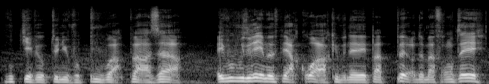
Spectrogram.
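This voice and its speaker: A man voicing a ravenous demon from a video game, a haughty dark lord who taunts with drawn-out, mocking menace. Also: on the low side, close to an everyday voice. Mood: scornful. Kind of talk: dramatic video game villain read aloud.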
